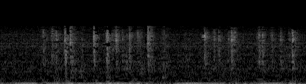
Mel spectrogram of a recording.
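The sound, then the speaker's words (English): Typing a sentence on a computer keyboard: many quick, light keystrokes in an uneven rhythm, quiet and alone. “Let's type a sentence. T space.”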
